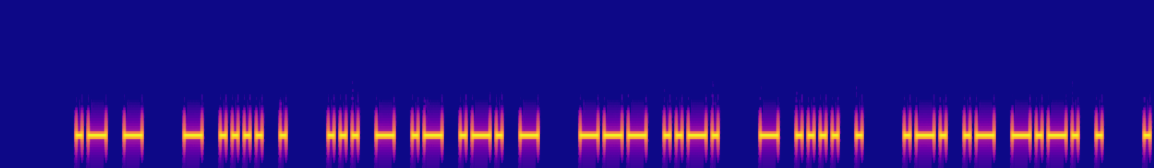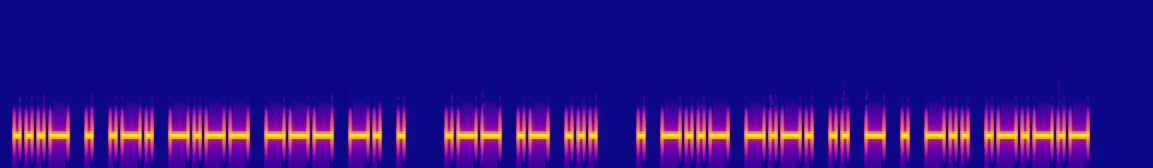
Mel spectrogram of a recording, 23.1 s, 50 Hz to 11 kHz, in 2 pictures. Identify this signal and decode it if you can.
Morse code, heard as a keyed tone, about 21 wpm, 700 Hz. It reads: AT THE START OF THE RACE EVERYONE WAS EXCITED.
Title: Sentences with 5-Word Phrases - 20wpm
